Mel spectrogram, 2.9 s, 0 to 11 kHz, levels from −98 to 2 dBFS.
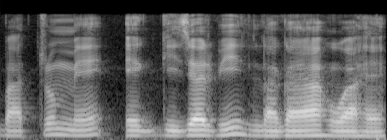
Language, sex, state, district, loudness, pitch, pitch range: Hindi, male, Arunachal Pradesh, Papum Pare, -17 LUFS, 115 Hz, 110-125 Hz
